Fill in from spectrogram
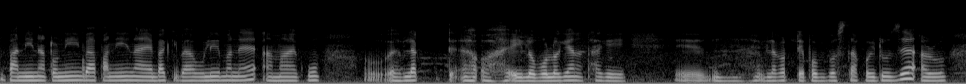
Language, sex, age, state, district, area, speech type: Assamese, female, 45-60, Assam, Dhemaji, urban, spontaneous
